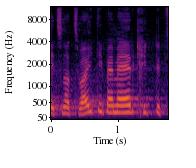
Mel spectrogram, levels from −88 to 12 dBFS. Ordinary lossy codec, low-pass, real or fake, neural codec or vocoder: none; none; real; none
